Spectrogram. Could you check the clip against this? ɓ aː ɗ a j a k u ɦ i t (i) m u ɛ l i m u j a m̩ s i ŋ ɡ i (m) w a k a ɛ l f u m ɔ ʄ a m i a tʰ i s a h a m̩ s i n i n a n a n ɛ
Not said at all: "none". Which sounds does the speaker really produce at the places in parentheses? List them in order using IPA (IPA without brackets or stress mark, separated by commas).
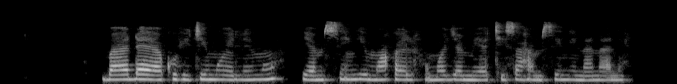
i, m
